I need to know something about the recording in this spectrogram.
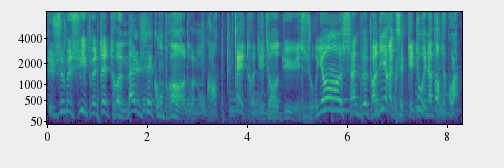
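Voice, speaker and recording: Animated old Father Christmas, high-pitched. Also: slow pace, exaggerated voice. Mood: firm, fatherly. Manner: theatrical, polite, fatherly. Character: Father Christmas, old, jolly but firm mentor. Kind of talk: animated cartoon acting. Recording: music behind the voice.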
